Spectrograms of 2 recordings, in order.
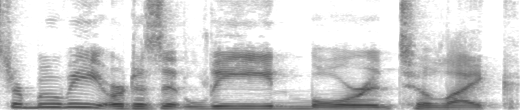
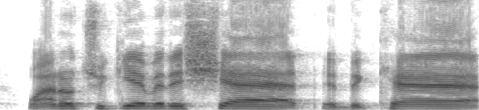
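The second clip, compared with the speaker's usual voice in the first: put-on Chicago cop accent, drifting into Boston. Joking about telling someone to give it a shat: Chicago cop voice. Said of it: "like a Chicago cop".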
